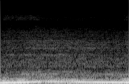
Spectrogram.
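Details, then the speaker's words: Mazda Miata, warmed up, after curing a misfire (bad injector, running on three cylinders) with new plugs, wires, fuel filter and fresh fuel: quick throttle blip with a deep, even exhaust note, no stumble, all four cylinders firing. "Well, it's just been sitting idling for a bit, and you can even tell, like, instantly. It runs much smoother, and then you give it a good little"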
